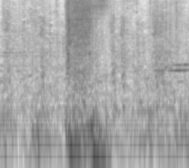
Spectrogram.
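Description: A heavy metal door slides open with a whoosh.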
